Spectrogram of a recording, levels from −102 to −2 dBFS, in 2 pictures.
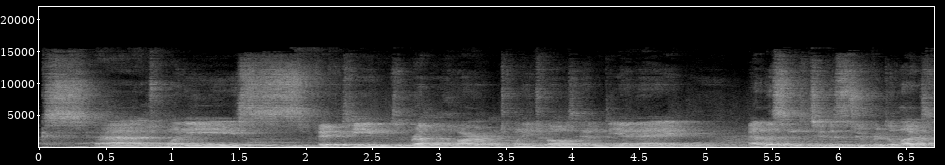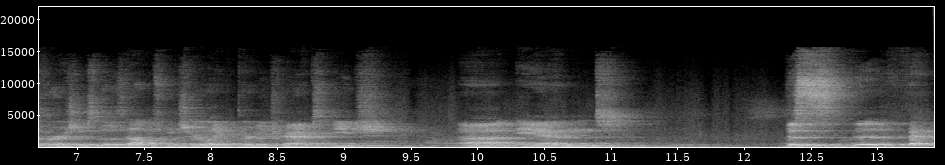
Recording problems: off-mic speech; far
room echo; noticeable; dies away in 1.1 s
murmuring crowd; faint; throughout; 20 dB below the speech

